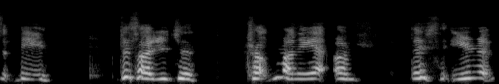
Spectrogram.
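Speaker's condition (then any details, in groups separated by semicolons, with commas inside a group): Cerebral palsy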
